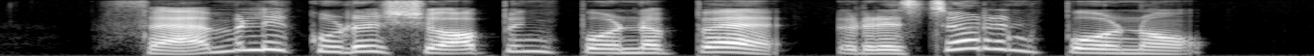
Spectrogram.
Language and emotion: Tamil, happy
